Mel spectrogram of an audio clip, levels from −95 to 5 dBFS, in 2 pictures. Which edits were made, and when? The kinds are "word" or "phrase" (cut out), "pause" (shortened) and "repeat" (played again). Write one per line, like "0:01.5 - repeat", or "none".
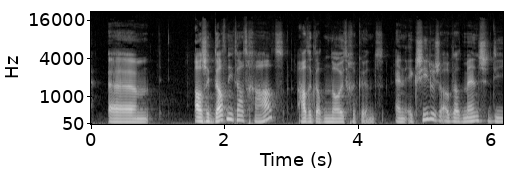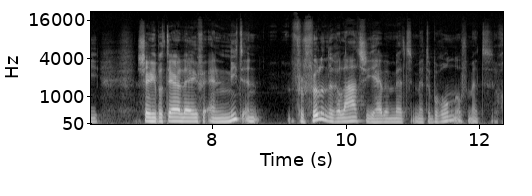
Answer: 0:03.0 - pause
